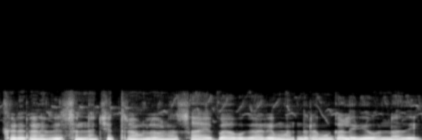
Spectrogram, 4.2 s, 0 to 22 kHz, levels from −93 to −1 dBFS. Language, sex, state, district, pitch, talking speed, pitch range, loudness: Telugu, male, Andhra Pradesh, Sri Satya Sai, 105 Hz, 115 wpm, 100-110 Hz, -15 LUFS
